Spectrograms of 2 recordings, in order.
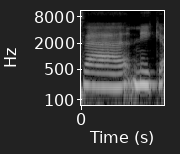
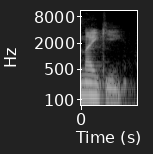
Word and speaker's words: Nike: And it's spelled N-I-K-E, but it's not pronounced Nike.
